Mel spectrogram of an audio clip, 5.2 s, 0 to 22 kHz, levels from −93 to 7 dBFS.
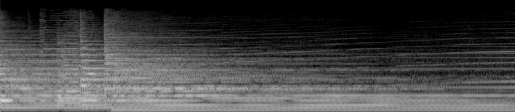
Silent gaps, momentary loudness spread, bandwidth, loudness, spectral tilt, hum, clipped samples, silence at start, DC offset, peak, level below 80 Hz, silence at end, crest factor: none; 14 LU; 14 kHz; -24 LUFS; -6 dB/octave; none; under 0.1%; 0 s; under 0.1%; -4 dBFS; -42 dBFS; 0 s; 18 dB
